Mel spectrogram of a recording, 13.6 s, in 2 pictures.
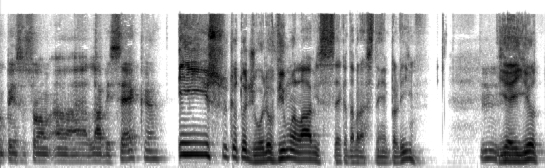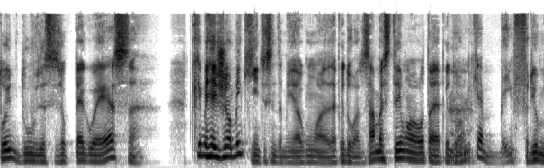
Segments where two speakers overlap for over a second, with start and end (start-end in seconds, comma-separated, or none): none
